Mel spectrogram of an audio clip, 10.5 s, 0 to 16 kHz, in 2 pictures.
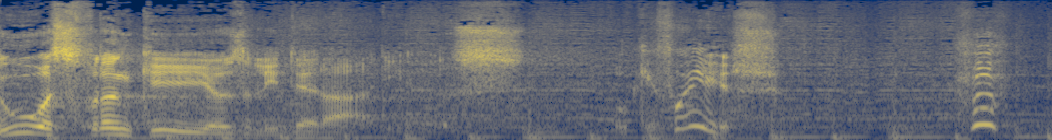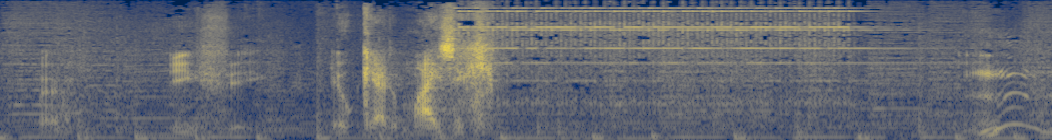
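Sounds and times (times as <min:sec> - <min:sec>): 
speech: 0:00.0 - 0:02.8, 0:03.4 - 0:04.0, 0:04.8 - 0:05.7, 0:06.3 - 0:07.9
telephone ringing with an electronic trill: 0:07.5 - 0:10.5.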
